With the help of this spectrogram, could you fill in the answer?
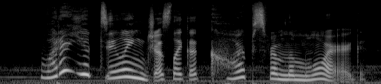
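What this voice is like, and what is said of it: Heavy intoxicated drawl. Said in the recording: “in a drawl that was accentuated by substance abuse”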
